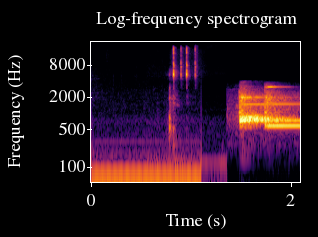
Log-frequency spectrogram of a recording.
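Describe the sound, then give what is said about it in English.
A doorbell rings in a house: a quick cluster of bright chiming pulses, a brief silence, then a sustained ringing tone that holds steady until the end. “I think that was the doorbell.”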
